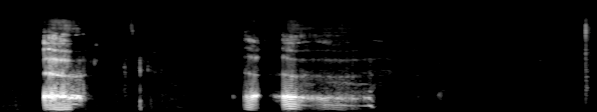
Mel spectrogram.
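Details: Beer burps after a six-pack shared with a girlfriend, casual home recording: belching (eructation).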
